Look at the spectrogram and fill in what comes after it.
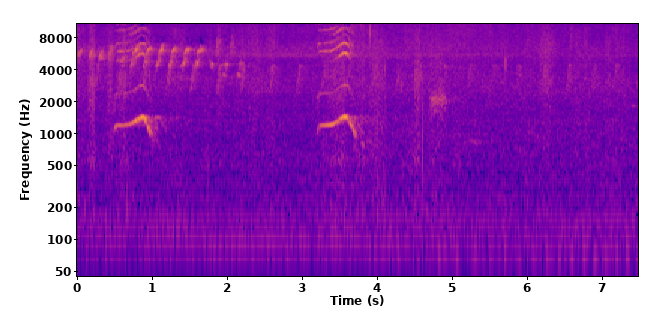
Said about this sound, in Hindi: ये देखो कोयल भी बोल रही है भाई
